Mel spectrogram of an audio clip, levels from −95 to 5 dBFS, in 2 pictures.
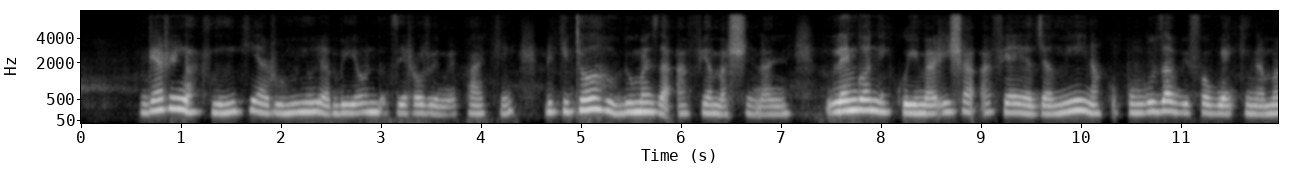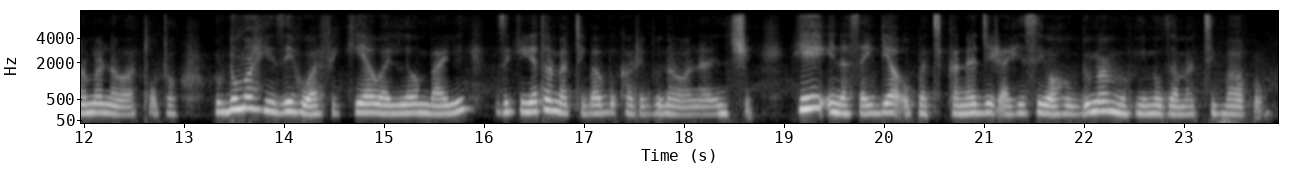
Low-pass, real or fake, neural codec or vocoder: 7.2 kHz; fake; codec, 16 kHz in and 24 kHz out, 0.9 kbps, LongCat-Audio-Codec, four codebook decoder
